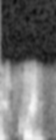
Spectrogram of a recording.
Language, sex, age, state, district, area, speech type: Bengali, male, 18-30, West Bengal, Nadia, rural, conversation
